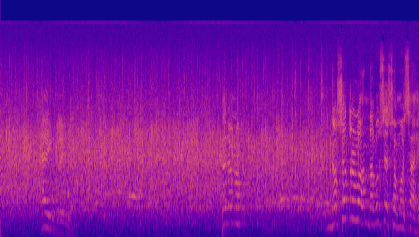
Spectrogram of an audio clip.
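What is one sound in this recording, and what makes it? A middle-aged man talks with animation into a microphone.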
